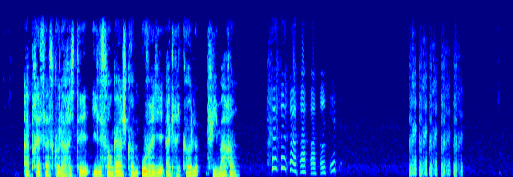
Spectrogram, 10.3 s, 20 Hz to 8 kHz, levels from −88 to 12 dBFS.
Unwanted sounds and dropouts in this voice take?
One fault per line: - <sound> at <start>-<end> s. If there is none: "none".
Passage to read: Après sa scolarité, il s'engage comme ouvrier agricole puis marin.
- laugh at 5.3-6.9 s
- laugh at 8.2-9.3 s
